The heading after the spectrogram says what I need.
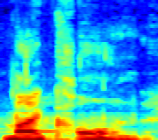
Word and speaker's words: Mycone: How about Pat Mycone? Sorry if I didn't pronounce that right. Thank you. It's my cone, not your cone, my cone.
